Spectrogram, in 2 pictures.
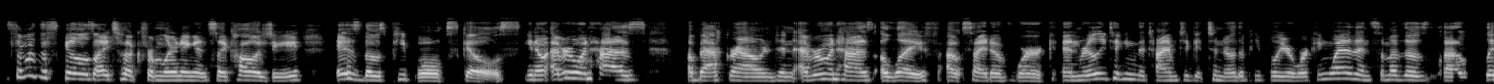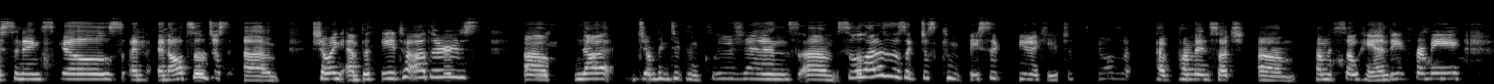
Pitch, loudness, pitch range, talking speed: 225 Hz, -18 LUFS, 195-260 Hz, 170 wpm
